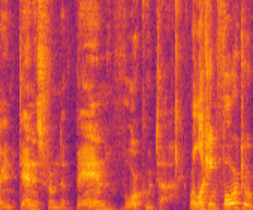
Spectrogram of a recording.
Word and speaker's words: Vorkuttah: uh so um what is how do you pronounce the name of your band vorkuta and what does that mean exactly uh first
